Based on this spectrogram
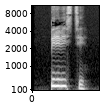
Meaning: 1. to lead, to convey, to transfer, to move, to shift, to transmit, to switch 2. to translate, to interpret 3. to remit (money)
- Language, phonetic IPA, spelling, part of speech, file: Russian, [pʲɪrʲɪvʲɪˈsʲtʲi], перевести, verb, Ru-перевести.ogg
